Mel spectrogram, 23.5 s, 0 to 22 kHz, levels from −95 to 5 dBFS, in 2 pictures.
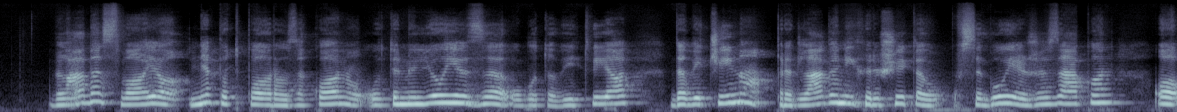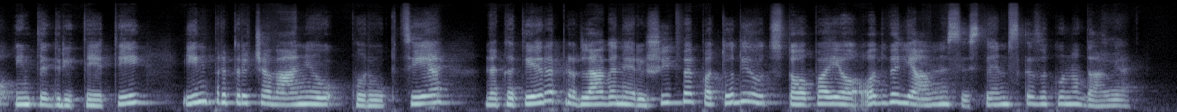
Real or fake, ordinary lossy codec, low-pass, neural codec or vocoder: fake; none; 19.8 kHz; codec, 44.1 kHz, 2.6 kbps, DAC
